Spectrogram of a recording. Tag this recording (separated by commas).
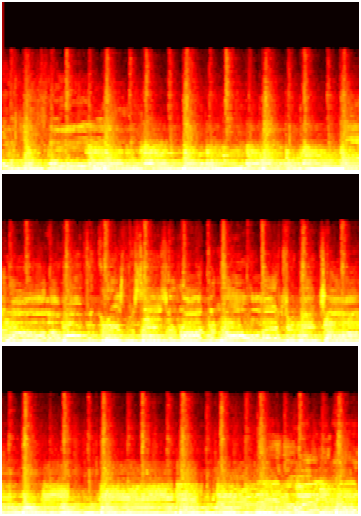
Singing, Psychedelic rock, Musical instrument, Music, Rock and roll, Guitar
